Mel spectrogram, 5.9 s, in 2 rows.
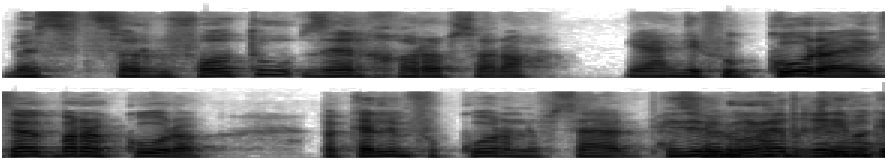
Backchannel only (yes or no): no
